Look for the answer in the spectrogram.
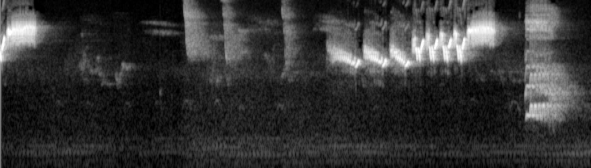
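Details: Cerulean warbler: one full song of rapid, buzzy, upslurred notes climbing to a final high trill, preceded by the tail of an earlier song. Scattered faint chips and other high notes are also heard.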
